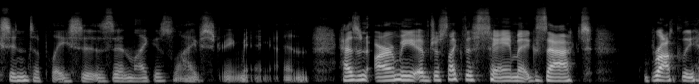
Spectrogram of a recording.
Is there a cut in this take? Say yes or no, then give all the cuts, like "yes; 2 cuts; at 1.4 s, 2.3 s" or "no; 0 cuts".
no; 0 cuts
